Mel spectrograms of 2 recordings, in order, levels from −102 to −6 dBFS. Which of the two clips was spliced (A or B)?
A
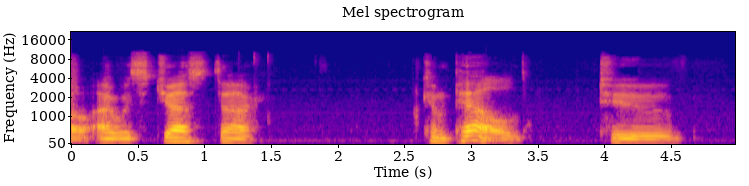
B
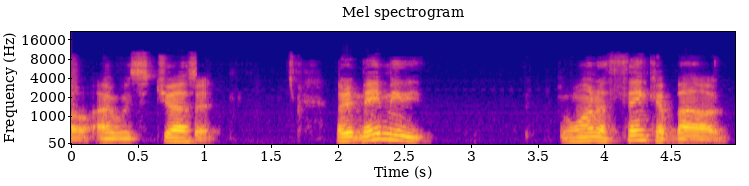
A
